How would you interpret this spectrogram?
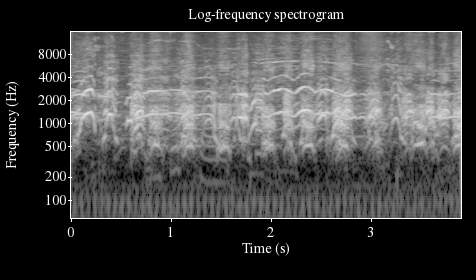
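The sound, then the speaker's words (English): A crowd of racing sled dogs barks and yips all at once, an excited, overlapping chorus of high yelps and whines that runs on without pause, loud, with no talking. “53 in the kennel, 15 puppies, you know, so we have about 36 racing dogs, 38, so we've got a you know, half of them here.”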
